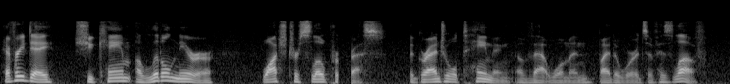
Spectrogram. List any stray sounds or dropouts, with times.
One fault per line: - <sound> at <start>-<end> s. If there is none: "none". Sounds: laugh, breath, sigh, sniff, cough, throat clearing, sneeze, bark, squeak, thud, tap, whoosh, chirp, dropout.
- dropout at 3.4-3.5 s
